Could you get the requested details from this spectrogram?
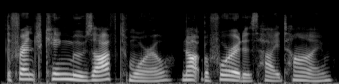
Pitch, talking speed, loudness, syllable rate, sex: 195 Hz, 230 wpm, -19 LUFS, 5.4 syllables/s, female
